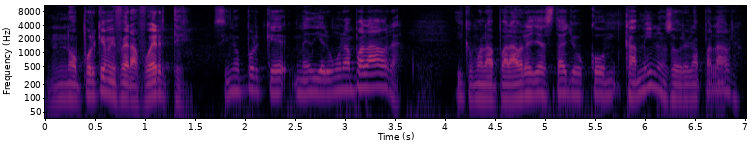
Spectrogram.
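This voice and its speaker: A man who is a pastor, telling stories and preaching in a lively way and often restarting his sentences. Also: medium pitch, a little fast. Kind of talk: animated storytelling and preaching in a podcast conversation.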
